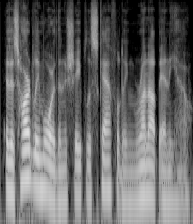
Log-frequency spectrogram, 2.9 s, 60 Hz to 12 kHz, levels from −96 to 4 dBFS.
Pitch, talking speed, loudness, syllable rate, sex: 120 Hz, 225 wpm, -20 LUFS, 6.5 syllables/s, male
